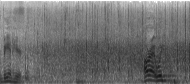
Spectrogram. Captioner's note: applause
